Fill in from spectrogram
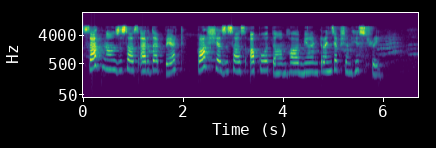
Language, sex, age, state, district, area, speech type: Kashmiri, female, 30-45, Jammu and Kashmir, Budgam, rural, read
